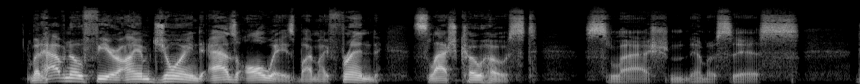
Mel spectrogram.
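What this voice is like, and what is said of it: Sick, under-the-weather voice. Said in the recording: “I apologize for the way my voice sounds. I'm a little under the weather.”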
